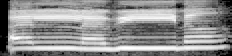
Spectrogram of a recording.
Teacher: الذین میں یا مدہ آ رہی ہے تو اس لیے ہم نے یا مدہ کو تھوڑا سا کھینچ کر پڑھا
